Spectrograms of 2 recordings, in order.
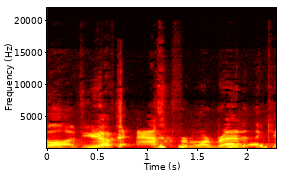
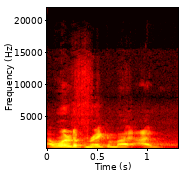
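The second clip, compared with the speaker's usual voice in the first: ordinary talk, nothing marked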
